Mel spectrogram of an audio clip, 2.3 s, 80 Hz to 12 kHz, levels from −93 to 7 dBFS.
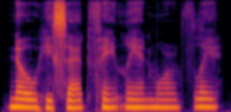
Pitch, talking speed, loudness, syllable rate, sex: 185 Hz, 155 wpm, -23 LUFS, 4.3 syllables/s, female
